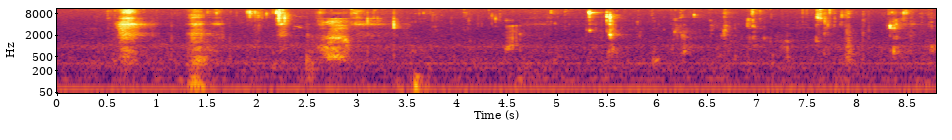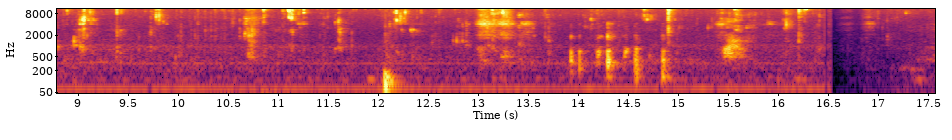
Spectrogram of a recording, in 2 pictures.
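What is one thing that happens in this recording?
A man chews and smacks gummy candy close to a microphone.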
